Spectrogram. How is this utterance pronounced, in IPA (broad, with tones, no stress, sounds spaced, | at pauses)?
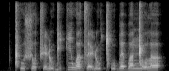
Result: ǁʰ u˨ ʃ o˨ t͡ʃ ɛ̰˨ ɳ ṵ˦ ɡ ḭ˦ k i˦ w ɐ˦ d͡z ɛ̰˨ ɳ ṵ˦ ǀʰ ṵ˦ b ɛ˦ b ɐ˦ ŋ͡ǁ o̰˦ l ɐ˦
